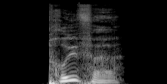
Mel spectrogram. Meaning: inflection of prüfen: 1. first-person singular present 2. first/third-person singular subjunctive I 3. singular imperative
- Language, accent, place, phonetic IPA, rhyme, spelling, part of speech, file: German, Germany, Berlin, [ˈpʁyːfə], -yːfə, prüfe, verb, De-prüfe.ogg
